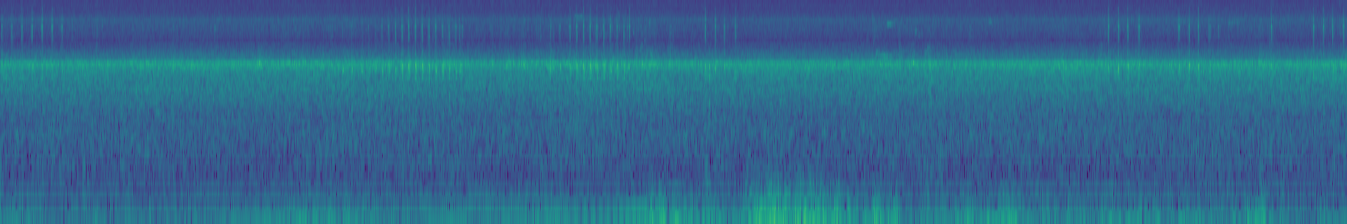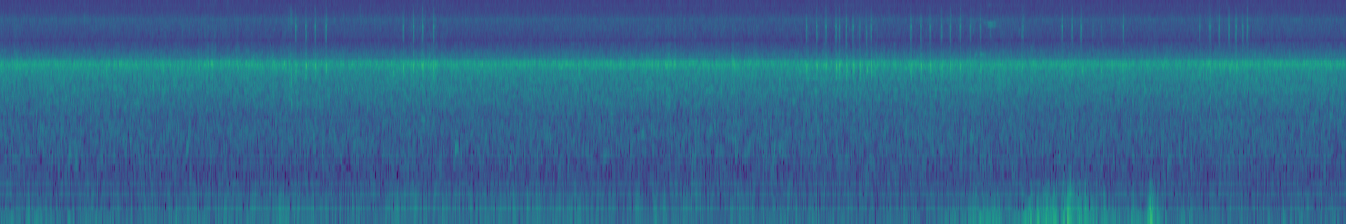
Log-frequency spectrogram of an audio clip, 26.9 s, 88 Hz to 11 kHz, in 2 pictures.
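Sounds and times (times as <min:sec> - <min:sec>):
high ticking trills: 0:00.0 - 0:00.9, 0:03.4 - 0:07.5, 0:11.0 - 0:13.7, 0:16.3 - 0:16.8, 0:17.4 - 0:17.9, 0:21.4 - 0:26.1
stream water flowing: 0:00.0 - 0:26.9.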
